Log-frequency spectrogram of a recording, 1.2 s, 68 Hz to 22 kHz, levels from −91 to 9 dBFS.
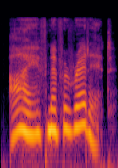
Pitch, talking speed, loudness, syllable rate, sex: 235 Hz, 255 wpm, -15 LUFS, 6.1 syllables/s, female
